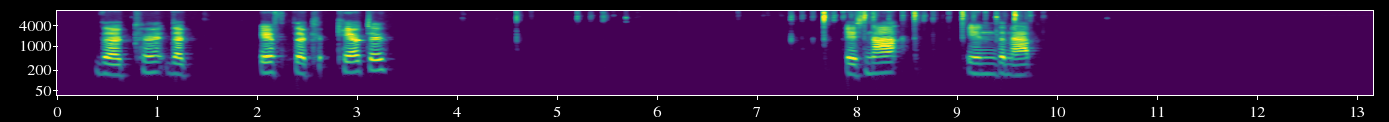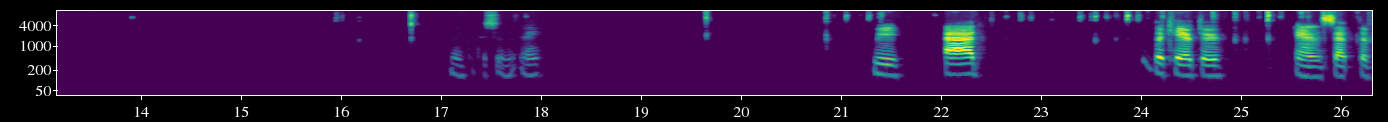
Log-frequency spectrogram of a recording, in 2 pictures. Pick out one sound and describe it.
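A young man talks calmly into a close microphone, pausing now and then.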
